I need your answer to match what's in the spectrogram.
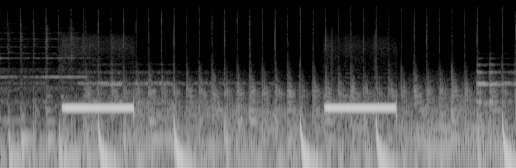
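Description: A phone call's ringing tone sounds twice, each a steady beep just under a second long with a pause of a few seconds between, over rhythmic background music.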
